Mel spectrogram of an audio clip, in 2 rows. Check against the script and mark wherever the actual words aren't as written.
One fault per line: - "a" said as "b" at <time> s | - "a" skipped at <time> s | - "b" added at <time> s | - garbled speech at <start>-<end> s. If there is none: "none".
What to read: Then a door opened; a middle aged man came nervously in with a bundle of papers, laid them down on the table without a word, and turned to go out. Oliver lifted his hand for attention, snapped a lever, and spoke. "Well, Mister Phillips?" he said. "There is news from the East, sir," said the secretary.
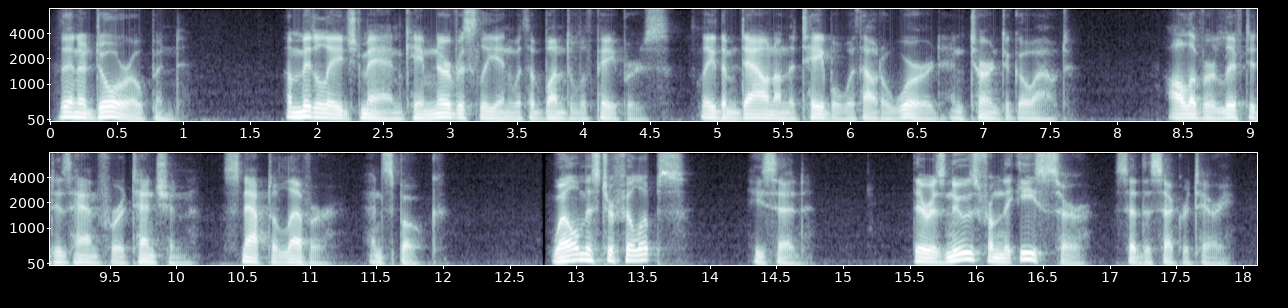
none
